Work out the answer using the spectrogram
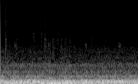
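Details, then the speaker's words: Deep, steady droning rumble from the front end of a moving CVT car, a bad wheel bearing; louder when steering left, clearing up a little when steering right; a misfire is also suspected. "all right so we get to a safe Point here you can hear that worring noise in the in the front end oh it gets much worse on the left"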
